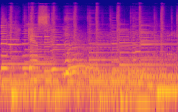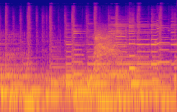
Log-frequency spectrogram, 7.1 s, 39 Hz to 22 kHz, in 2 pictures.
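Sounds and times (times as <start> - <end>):
tiger growling in a deep rumbling snarl: 0.9 - 6.8
steady tonal music: 1.1 - 7.0.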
